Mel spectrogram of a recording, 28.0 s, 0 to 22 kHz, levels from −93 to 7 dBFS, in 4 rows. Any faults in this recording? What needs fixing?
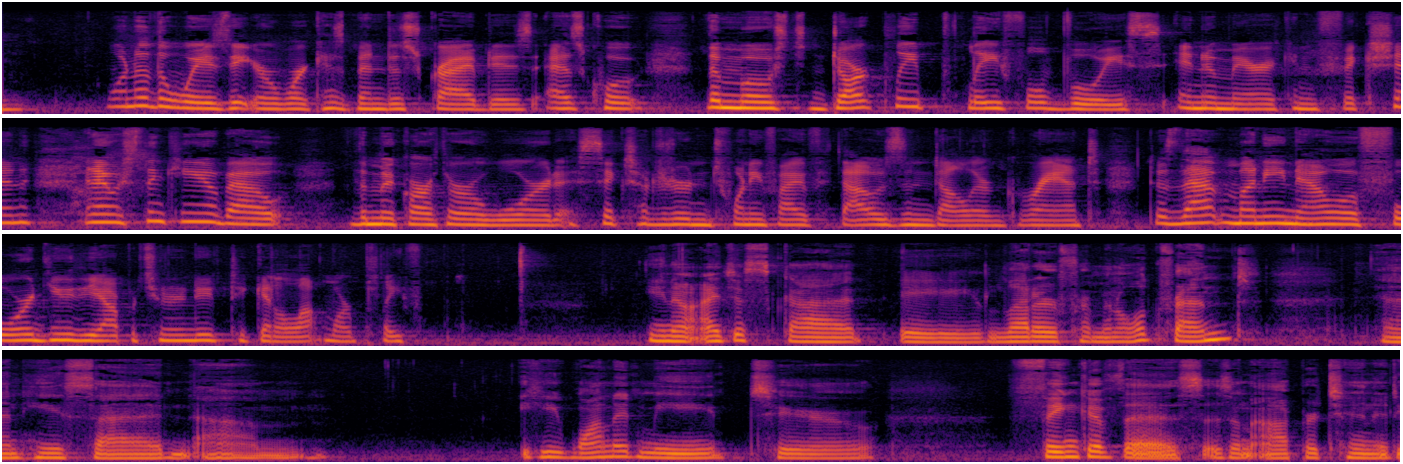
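Clock drift between sender and receiver: the sender's clock runs about 2% slow, so the jitter buffer steadily drains and the receiver must keep padding the stream. The result is a faint, recurring unevenness in timing heard throughout the audio. Locking both ends to a shared clock reference, or running adaptive resampling at the receiver, would stop this drift building up.

Repeated timing corrections: from 0.30 s to 28.0 s the receiver keeps repeating short pieces to compensate, playing at 98% speed and adding roughly half a second overall. These insertions are small and unevenly spaced. Replacing discrete repeats with smooth, continuous rate adjustment would hide these corrections.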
